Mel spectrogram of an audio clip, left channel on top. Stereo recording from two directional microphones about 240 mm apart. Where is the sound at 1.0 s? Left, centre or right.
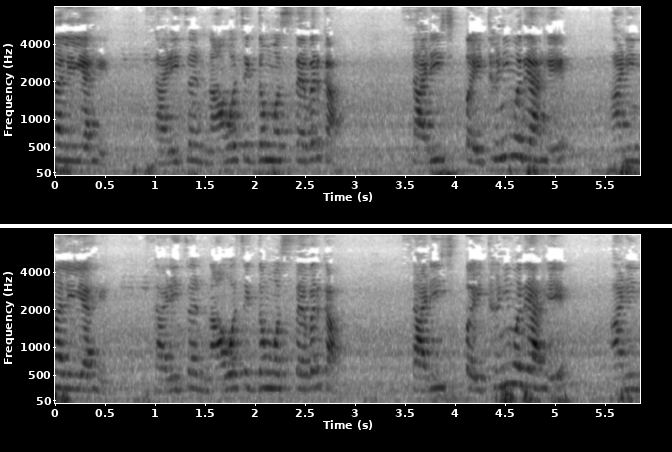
Centre.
